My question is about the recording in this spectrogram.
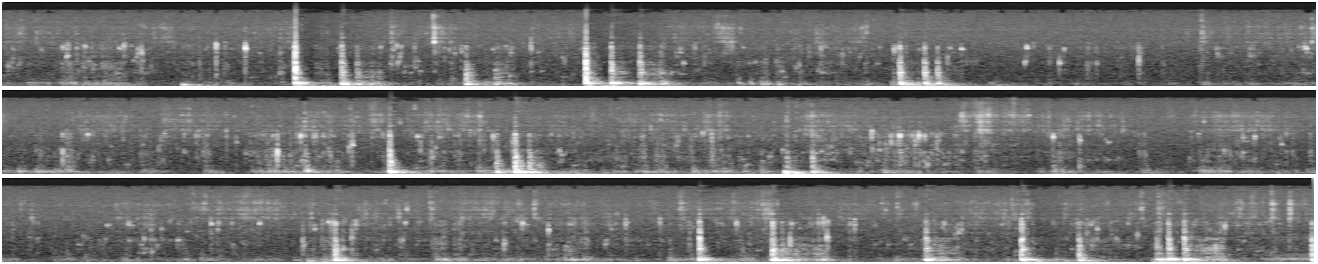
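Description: Kayak paddling: a double-bladed paddle dipping and splashing in the water, with irregular low thumps from the plastic kayak. The strokes come in bunches, with a quieter lull in the middle.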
